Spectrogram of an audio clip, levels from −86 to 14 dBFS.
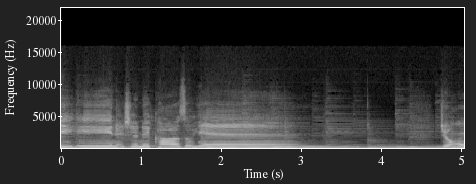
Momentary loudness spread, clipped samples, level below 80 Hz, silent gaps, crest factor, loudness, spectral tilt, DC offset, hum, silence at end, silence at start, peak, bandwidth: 13 LU; under 0.1%; -40 dBFS; none; 14 dB; -15 LUFS; -5 dB/octave; under 0.1%; none; 0 s; 0 s; -2 dBFS; 11 kHz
